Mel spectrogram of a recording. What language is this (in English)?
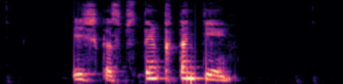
Jaqaru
